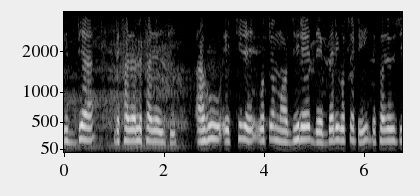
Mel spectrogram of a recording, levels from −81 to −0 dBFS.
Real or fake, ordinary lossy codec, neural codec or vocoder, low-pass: real; none; none; 3.6 kHz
